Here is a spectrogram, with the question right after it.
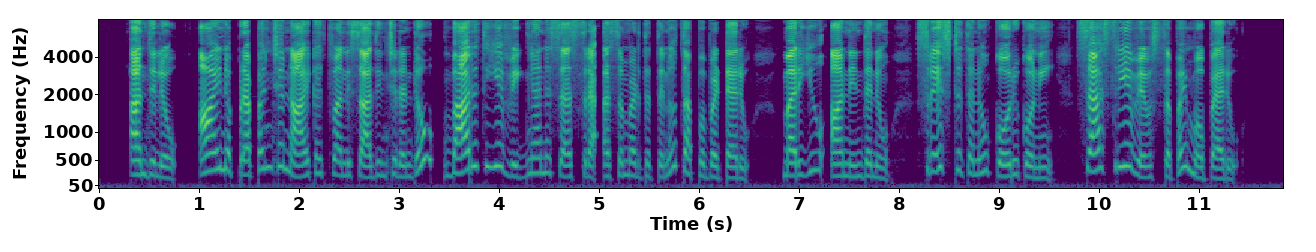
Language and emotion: Telugu, neutral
